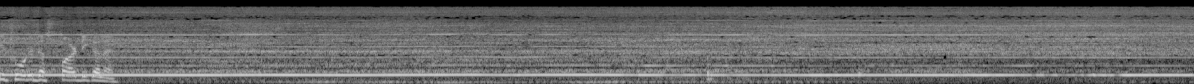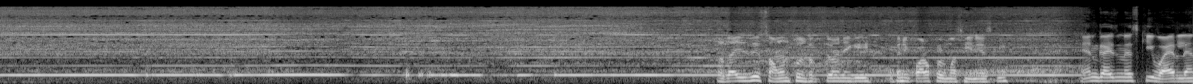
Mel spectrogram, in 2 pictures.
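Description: A handheld vacuum cleaner whines steadily up close.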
